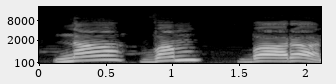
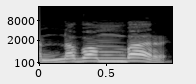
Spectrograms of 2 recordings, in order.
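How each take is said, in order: First: November drawn out slowly, syllables apart; slow syllable reading. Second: Said in the usual way. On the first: Shown as a demonstration. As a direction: sound out November slowly for learners. (नवंबर को धीरे धीरे अक्षर अलग करके) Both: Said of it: "जैसे जैसे मैं पढ़ रहा हूँ ना".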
